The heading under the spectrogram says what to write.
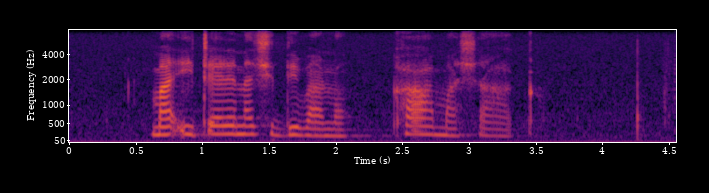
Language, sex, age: Venda, female, 20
